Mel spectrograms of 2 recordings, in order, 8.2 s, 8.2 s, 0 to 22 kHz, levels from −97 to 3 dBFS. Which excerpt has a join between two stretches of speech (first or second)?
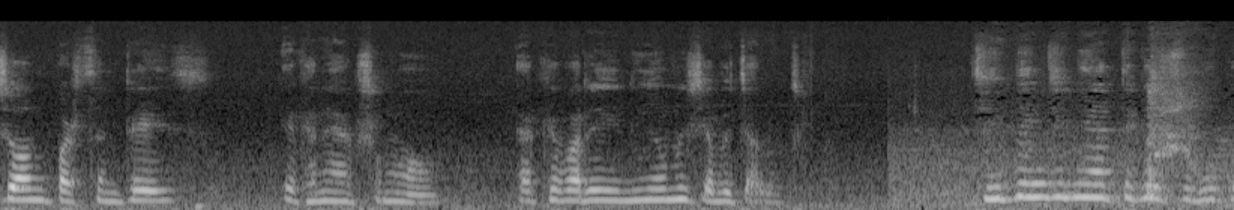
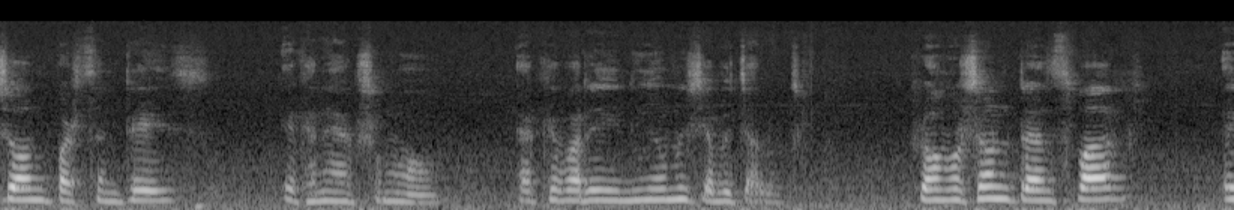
first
